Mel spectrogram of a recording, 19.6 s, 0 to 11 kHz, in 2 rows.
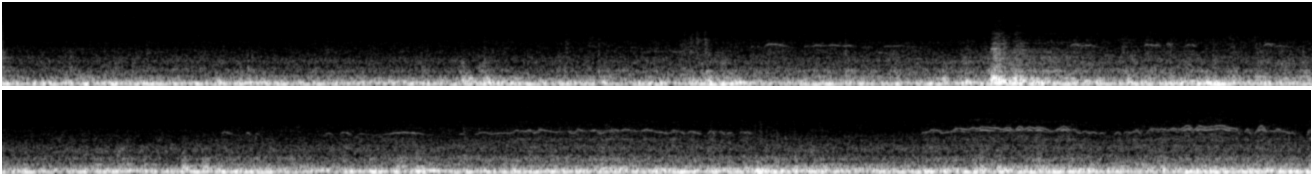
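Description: Kintetsu 6020 series electric train running on the line, heard from inside the driver's cab: a steady low rumble of wheels on rail, with one sharp knock about a third of the way in. From about two-thirds in, a faint wavering high tone joins the rumble.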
